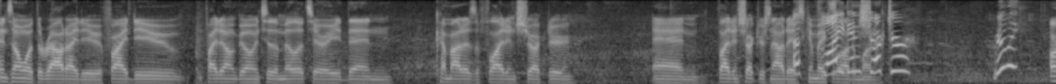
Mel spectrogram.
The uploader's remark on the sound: Live At State Fair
